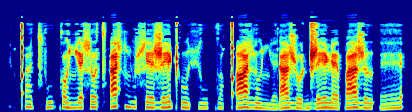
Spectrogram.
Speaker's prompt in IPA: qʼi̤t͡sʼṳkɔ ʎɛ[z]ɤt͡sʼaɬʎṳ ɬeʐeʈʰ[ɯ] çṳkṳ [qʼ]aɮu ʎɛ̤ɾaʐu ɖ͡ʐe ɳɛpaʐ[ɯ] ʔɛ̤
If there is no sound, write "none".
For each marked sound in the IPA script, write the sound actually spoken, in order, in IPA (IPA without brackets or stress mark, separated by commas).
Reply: ɬ, u, qʼ, ɯ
